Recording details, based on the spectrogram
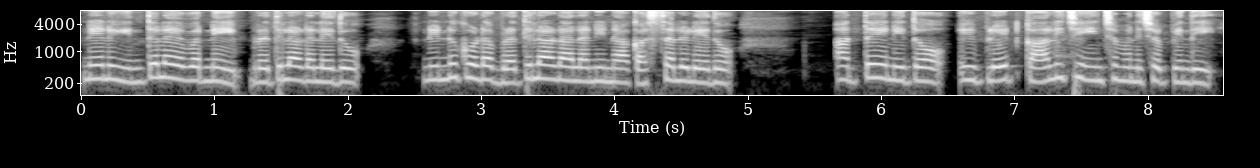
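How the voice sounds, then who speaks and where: A woman's voice: fairly high pitch, fairly even intonation, normal speed, dark tone, no echo, clean studio sound, natural voice. A woman voicing a tearful, stubborn fifteen-year-old bride who pleads and talks back like a child. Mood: defiant.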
